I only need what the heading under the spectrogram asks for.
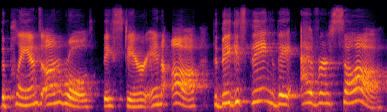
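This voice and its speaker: A woman's voice: high voice, expressive, takes it slowly, a bit bright, echoey room. A woman teacher reading a picture book aloud to young children, expressively, with simple asides to her listeners.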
